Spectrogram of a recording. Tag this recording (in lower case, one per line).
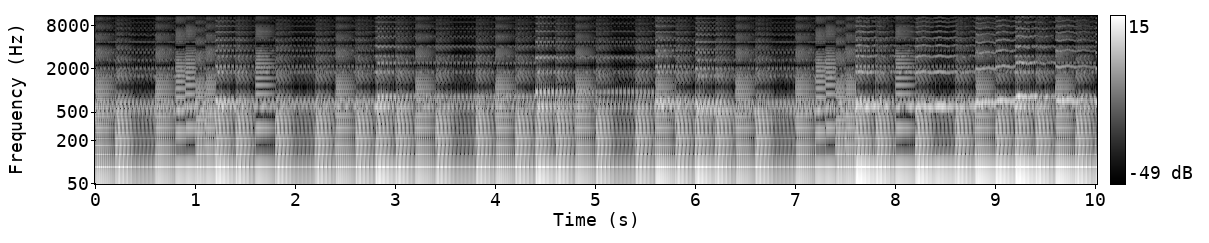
music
